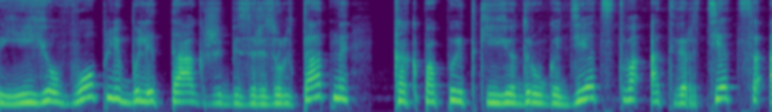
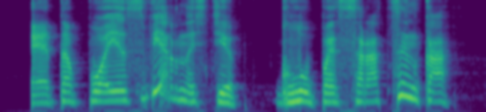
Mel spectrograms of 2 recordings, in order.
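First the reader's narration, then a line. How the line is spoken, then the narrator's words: Indignant sharp shout. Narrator (Russian): возмущенно прикрикнула баронесса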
